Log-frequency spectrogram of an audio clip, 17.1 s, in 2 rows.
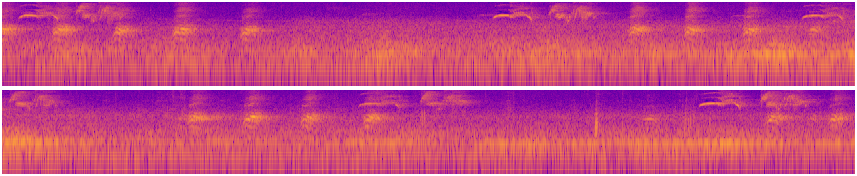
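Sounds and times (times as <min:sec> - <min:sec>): harsh bird calls: 0:00.0 - 0:02.7, 0:04.8 - 0:09.2, 0:10.3 - 0:13.4, 0:15.0 - 0:17.0
higher arched bird calls: 0:00.0 - 0:02.7, 0:04.8 - 0:09.2, 0:10.4 - 0:13.4, 0:15.0 - 0:17.0.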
